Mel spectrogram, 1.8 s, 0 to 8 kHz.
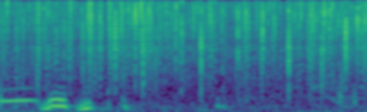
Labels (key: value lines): label: biophony, cascading saw
recorder: SoundTrap 600 or HydroMoth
